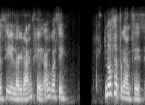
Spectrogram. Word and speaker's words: Lagrange: Lagrange, creo que me dicen que se pronuncia así, Lagrange, algo así. No sé francés, ¿eh? Porque creo que era suizo, algo así. Entonces se pronuncia como en francés, pero bueno, nosotros le decimos Lagrange.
